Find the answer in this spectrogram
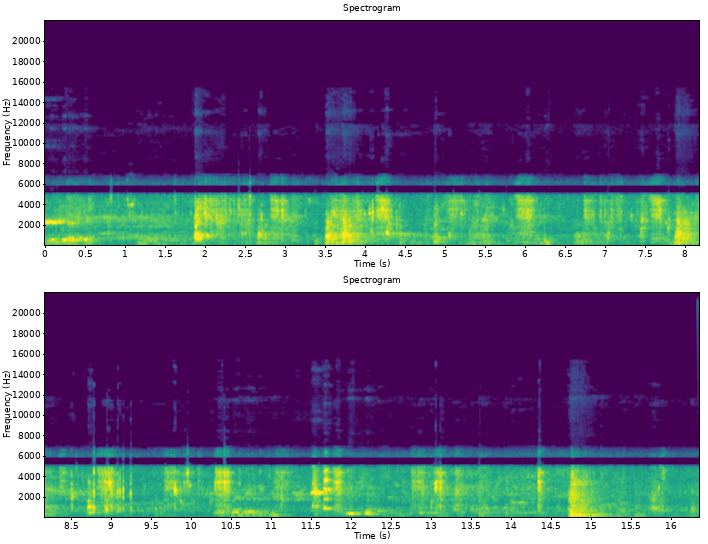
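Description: Indistinct voices in a room, with a few sharp knocks and thumps, the loudest near the end.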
